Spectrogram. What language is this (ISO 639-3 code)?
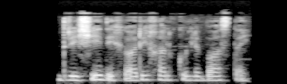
pus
